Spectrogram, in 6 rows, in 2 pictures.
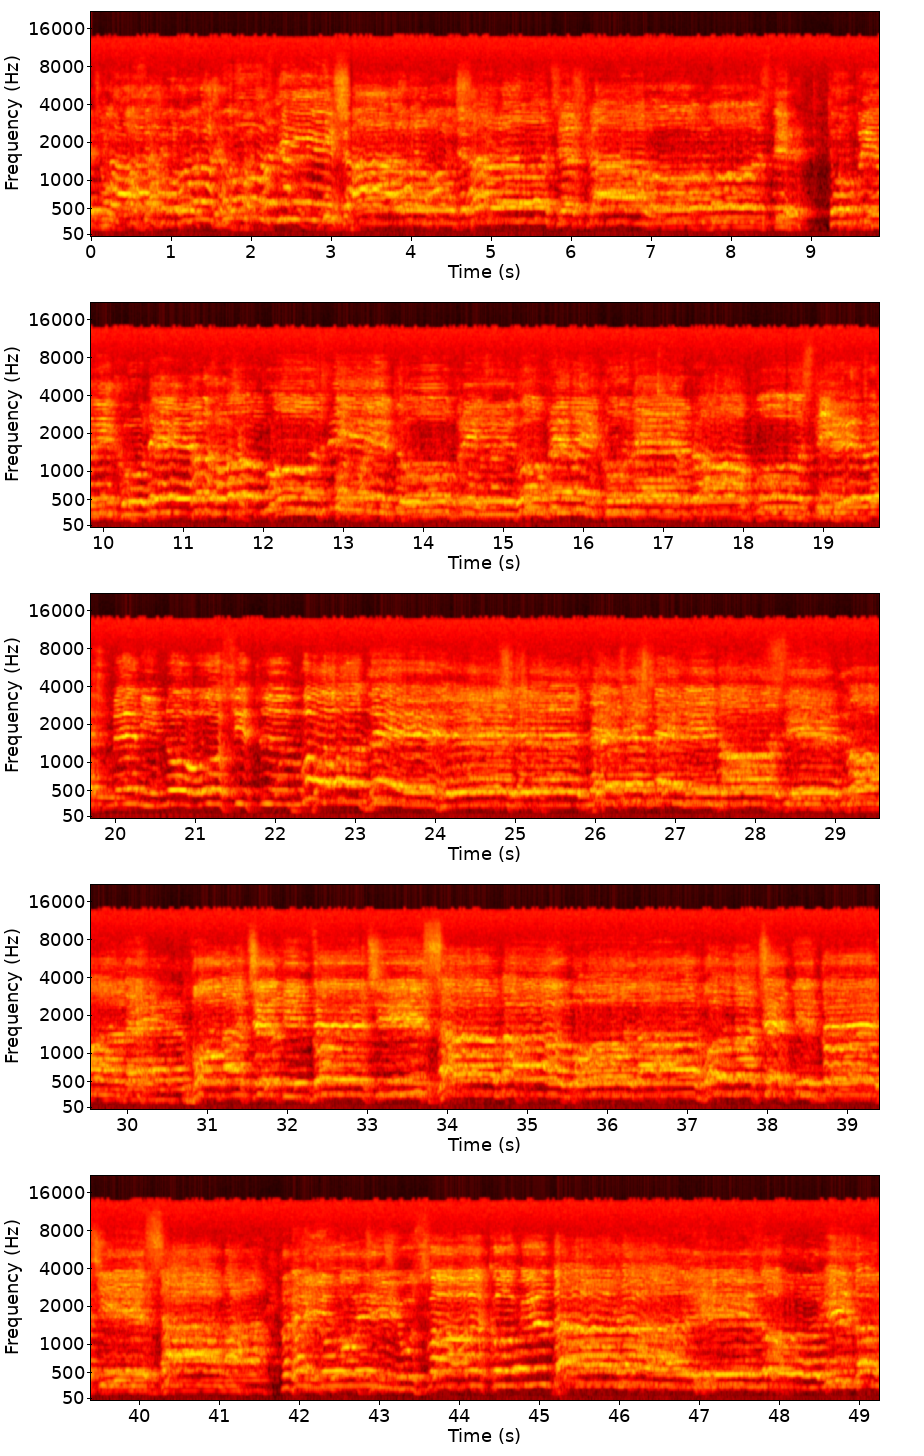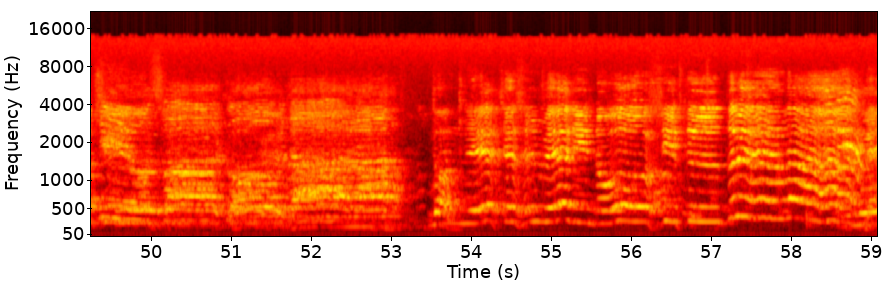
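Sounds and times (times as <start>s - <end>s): men singing unaccompanied: 0.0s - 59.0s.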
